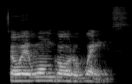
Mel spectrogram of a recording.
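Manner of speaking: ordinary talk, nothing marked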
